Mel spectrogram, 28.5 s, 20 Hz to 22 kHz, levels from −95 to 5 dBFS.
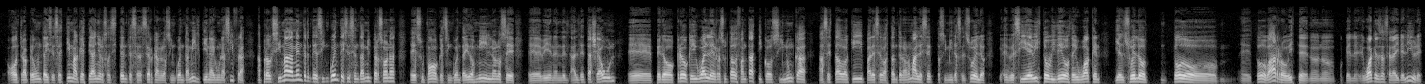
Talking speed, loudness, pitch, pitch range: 175 wpm, -22 LUFS, 120 Hz, 105-140 Hz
